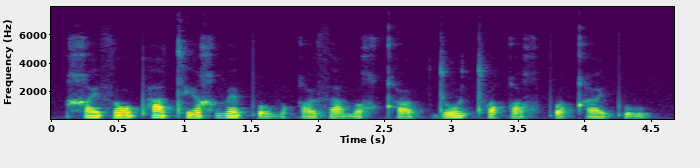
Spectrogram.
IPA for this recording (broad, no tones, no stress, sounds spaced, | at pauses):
χ e θ ɔ pʰ a tʰ e χ β ɛ pʼ o β ʊ q ʊ θ a β ʊ χ qʰ ʊ | d o tʰ o q ʊ χ pʼ o qʰ e pʼ u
